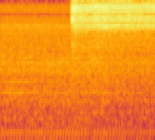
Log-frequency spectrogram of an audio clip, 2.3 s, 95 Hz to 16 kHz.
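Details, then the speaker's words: Peugeot 107 at idle after excess R134a refrigerant was vented from an overfilled A/C system: steady, even engine hum with a sharp gas hiss; the compressor no longer cycles in and out rapidly and the engine sounds normal. "it's come back down again. You can now hear it's not binging in and out really quickly. The engine sounds normal again."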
